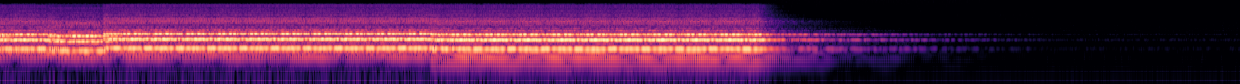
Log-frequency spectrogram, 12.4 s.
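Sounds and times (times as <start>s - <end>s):
children's choir singing a mass: 0.0s - 7.8s.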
